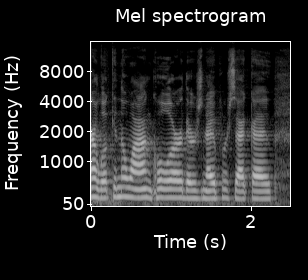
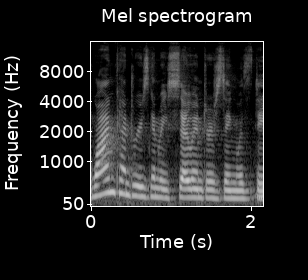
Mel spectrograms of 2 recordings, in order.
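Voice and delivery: ordinary talk, nothing marked

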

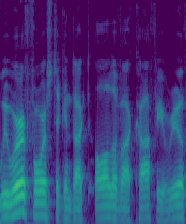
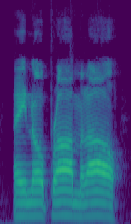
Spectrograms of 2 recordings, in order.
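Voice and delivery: loud yell in a thick Southern drawl. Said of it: "she yelled out in a thick Southern drawl".

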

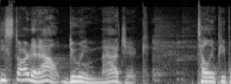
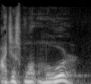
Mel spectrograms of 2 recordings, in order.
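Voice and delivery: put-on tearful speech, quieter; 4 dB quieter than usual. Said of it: "He couldn't stop crying".

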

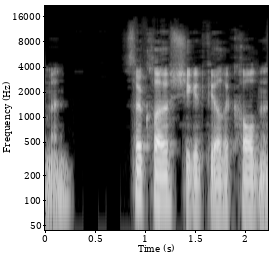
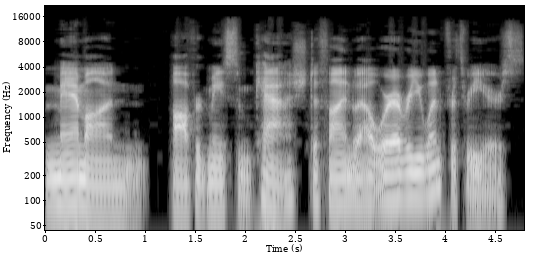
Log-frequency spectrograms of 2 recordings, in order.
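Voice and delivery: ordinary delivery

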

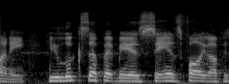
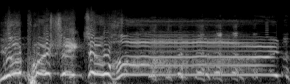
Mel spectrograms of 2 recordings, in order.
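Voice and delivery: put-on shrill, very high, full-volume child's scream; 10 dB louder than usual. A parent retells his son sailing out of a swing, imitating his son screaming. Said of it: "he's screaming".

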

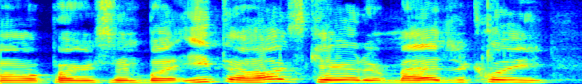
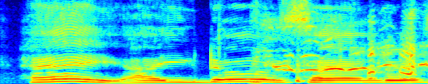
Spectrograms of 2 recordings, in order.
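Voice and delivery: put-on grinning villain voice. Retelling the villain's moment on screen: imitating a smiling villain. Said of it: "smiles in the camera like".

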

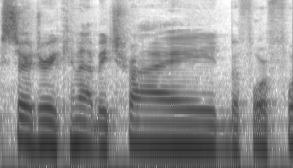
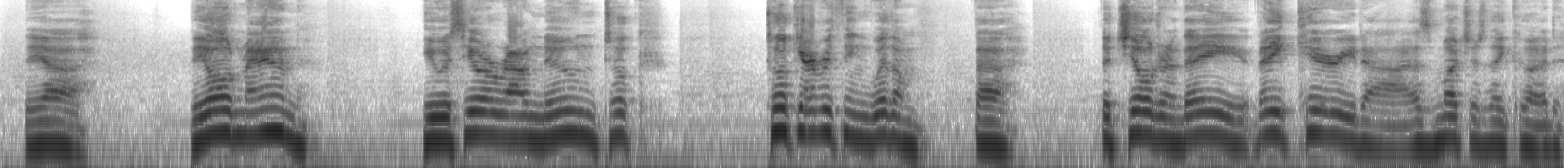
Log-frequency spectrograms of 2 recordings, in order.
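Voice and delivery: put-on old man voice, much higher; 3 semitones higher, 3 dB louder than usual. Game master voices an old man hobbling up to the players, voicing the old bum. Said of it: "the old bum guy appears to have hollered".

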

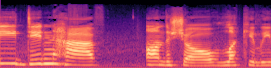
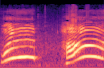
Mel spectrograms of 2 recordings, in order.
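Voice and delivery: high-pitched, loud, baffled "what". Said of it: "I was like".

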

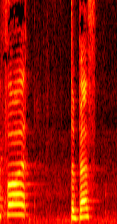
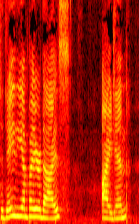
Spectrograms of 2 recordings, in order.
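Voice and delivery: ordinary talk, nothing marked

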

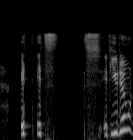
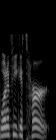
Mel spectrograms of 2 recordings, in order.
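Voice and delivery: plain

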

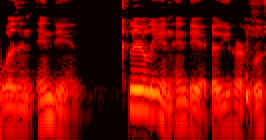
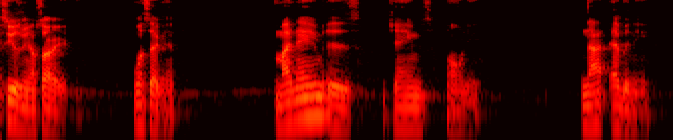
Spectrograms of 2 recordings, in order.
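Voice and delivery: plain

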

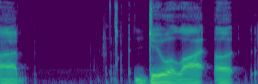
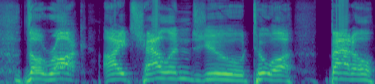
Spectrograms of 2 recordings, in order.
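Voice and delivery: high wrestler-style promo yell. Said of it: "those wrestlers who used to be like".

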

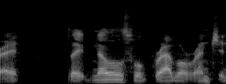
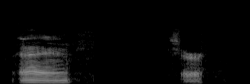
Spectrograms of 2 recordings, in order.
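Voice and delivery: unenthusiastic, not excited, quieter; 4 dB quieter than usual. Answering a call to storm the office: unenthusiastic. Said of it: "don't sound so excited".

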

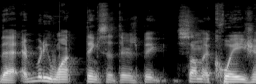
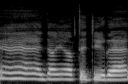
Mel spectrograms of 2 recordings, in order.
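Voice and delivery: put-on baby voice, much higher, quieter, slower; 13 semitones higher, 5 dB quieter than usual. Describing the two voices people use, demonstrate the little baby voice. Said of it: "the little baby voice that's going to be like".

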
